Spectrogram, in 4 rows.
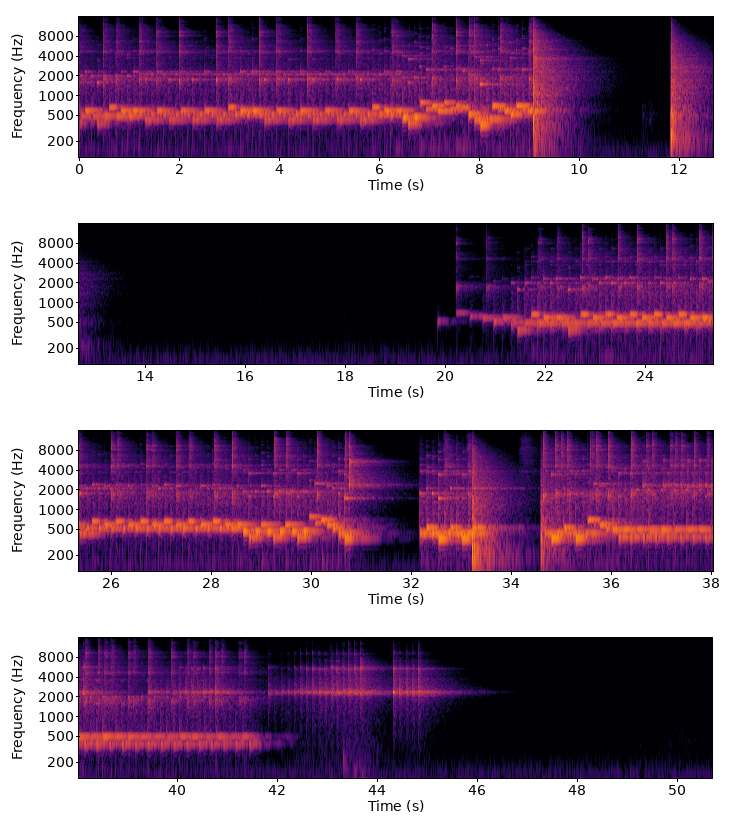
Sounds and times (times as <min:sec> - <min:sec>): Percussion: 0:00.0 - 0:10.8, 0:11.8 - 0:13.6, 0:19.9 - 0:46.6.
